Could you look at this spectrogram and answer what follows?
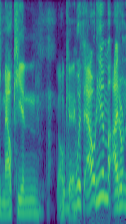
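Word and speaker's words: Dastmalchian: David Desmalchian. I could never pronounce his last name. That's David Dalmatian. David Dalmatian. That's Malkian.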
